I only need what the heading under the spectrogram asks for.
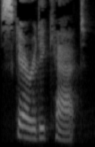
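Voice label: "scaredy-cat", English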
